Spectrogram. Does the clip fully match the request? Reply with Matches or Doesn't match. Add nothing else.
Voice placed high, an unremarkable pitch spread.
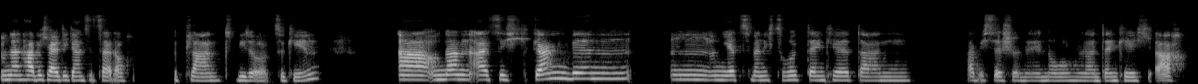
Matches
